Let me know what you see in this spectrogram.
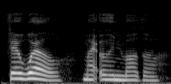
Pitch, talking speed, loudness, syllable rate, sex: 215 Hz, 140 wpm, -18 LUFS, 5.0 syllables/s, female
